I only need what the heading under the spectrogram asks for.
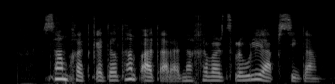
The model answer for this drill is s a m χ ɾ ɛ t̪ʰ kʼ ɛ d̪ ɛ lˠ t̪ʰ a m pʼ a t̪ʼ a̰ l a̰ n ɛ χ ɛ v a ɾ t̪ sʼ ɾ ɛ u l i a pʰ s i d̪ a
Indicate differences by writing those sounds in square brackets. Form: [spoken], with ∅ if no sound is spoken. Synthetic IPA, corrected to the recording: s a m χ ɾ ɛ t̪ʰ kʼ ɛ d̪ ɛ lˠ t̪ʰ a [n] pʼ a t̪ʼ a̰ [ɾ] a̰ n [a] χ ɛ v a ɾ t̪ sʼ ɾ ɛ u l i a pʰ s i d̪ a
